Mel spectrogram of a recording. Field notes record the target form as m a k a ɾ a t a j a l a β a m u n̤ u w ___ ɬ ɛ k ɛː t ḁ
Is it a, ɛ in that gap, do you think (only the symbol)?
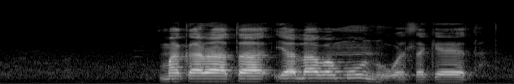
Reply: ɛ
